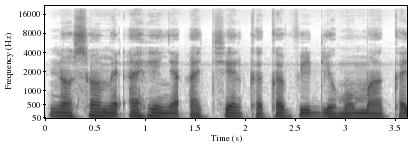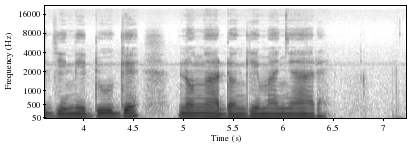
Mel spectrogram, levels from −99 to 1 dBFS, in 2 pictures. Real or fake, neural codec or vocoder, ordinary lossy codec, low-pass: fake; vocoder, 44.1 kHz, 128 mel bands, Pupu-Vocoder; none; 19.8 kHz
